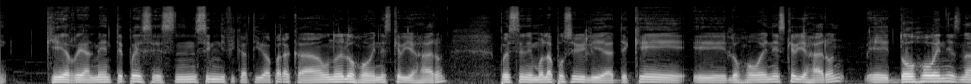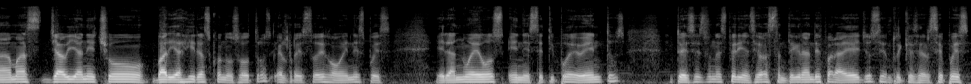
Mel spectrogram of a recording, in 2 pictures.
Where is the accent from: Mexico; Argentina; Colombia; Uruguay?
Colombia; es algo que a veces uno como colombiano no dimensiona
